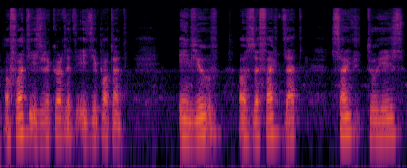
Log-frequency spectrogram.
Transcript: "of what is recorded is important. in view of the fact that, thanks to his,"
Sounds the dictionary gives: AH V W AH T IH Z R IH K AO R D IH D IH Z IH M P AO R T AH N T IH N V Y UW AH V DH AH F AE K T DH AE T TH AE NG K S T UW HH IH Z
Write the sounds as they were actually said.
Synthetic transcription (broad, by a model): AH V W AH T IH Z R IH K AO R D IH D IH Z IH M P AO R T AH N T IH N V Y UW AH V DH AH F AE K T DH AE T S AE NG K T UW HH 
